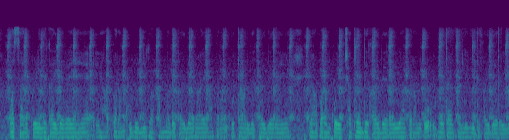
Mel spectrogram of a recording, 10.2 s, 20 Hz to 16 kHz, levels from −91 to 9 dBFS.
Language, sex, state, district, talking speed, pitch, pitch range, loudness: Hindi, male, Uttar Pradesh, Ghazipur, 255 wpm, 110 Hz, 110-115 Hz, -41 LUFS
